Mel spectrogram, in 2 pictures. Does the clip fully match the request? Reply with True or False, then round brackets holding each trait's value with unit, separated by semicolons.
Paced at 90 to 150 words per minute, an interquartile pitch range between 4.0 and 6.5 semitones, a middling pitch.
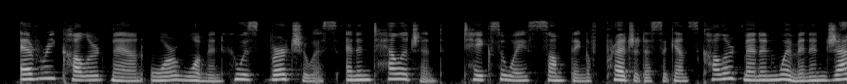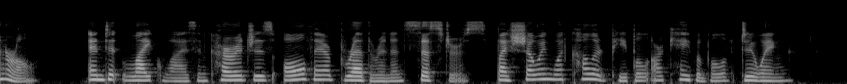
False (140 wpm; 4.4 semitones; 195 Hz)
